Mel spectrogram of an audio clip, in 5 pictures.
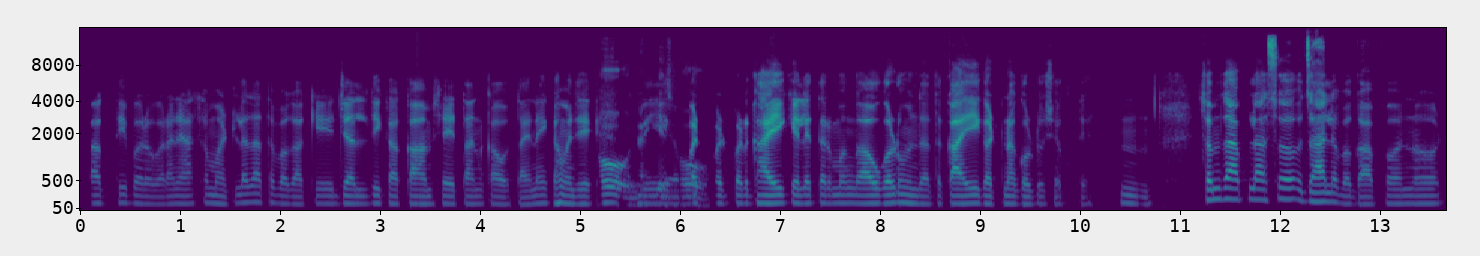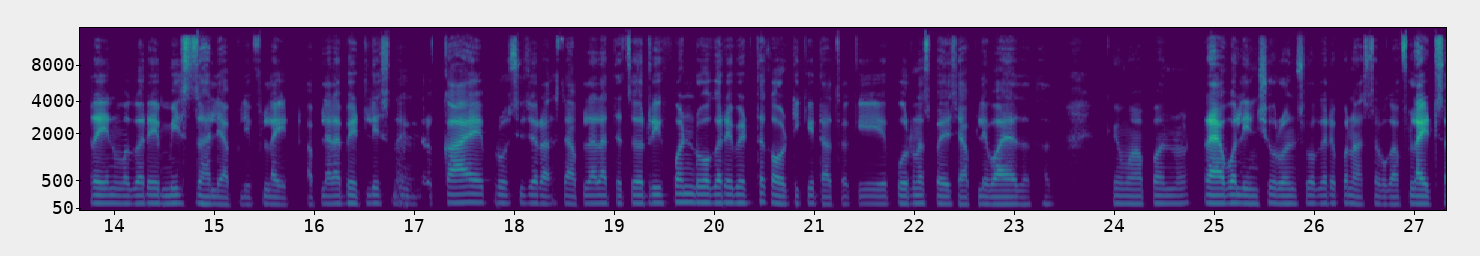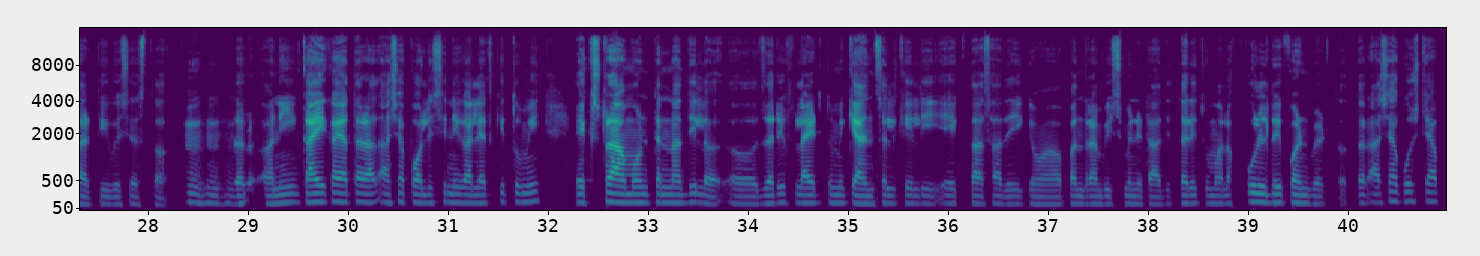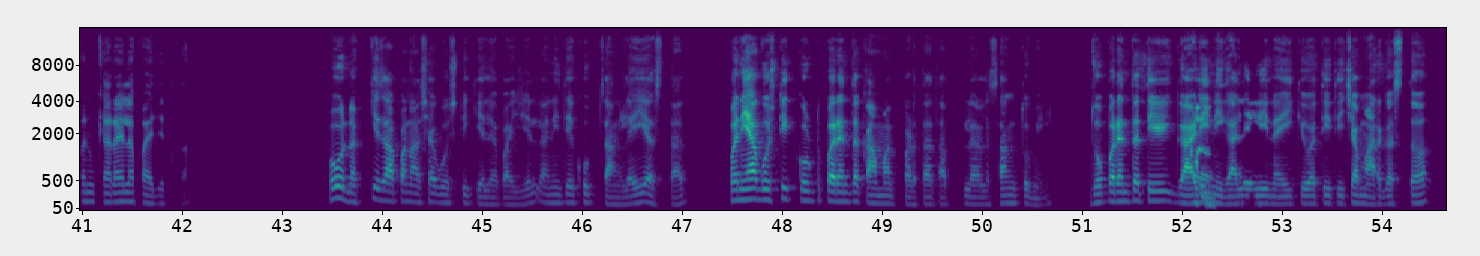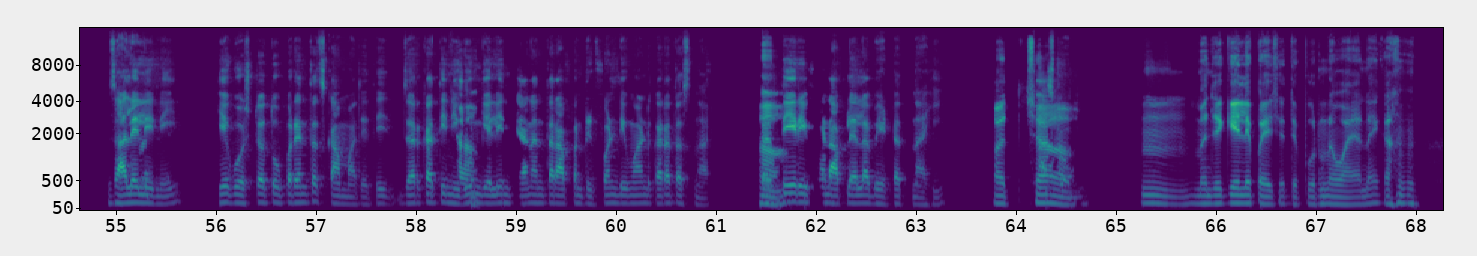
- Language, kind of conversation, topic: Marathi, podcast, तुम्ही कधी फ्लाइट किंवा ट्रेन चुकवली आहे का, आणि तो अनुभव सांगू शकाल का?
- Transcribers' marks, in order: in Hindi: "जल्दी का काम शैतान का होता है"; tapping; other background noise; in English: "फ्लाईट"; in English: "प्रोसिजर"; in English: "इन्शुरन्स"; in English: "फ्लाइटसाठी"; in English: "फ्लाइट"; "पाहिजे" said as "पाहिजेल"; in English: "रिफंड"; in English: "रिफंड"; laughing while speaking: "का?"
